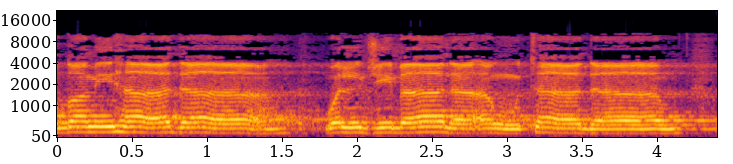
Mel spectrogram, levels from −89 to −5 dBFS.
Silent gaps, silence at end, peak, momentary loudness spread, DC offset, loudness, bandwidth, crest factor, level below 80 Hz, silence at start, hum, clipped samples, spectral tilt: none; 0 s; 0 dBFS; 5 LU; under 0.1%; -12 LUFS; 11 kHz; 14 dB; -54 dBFS; 0 s; none; under 0.1%; -3.5 dB/octave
